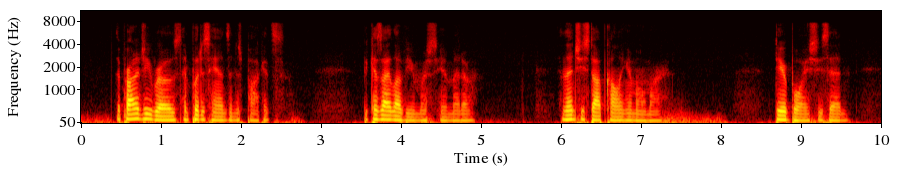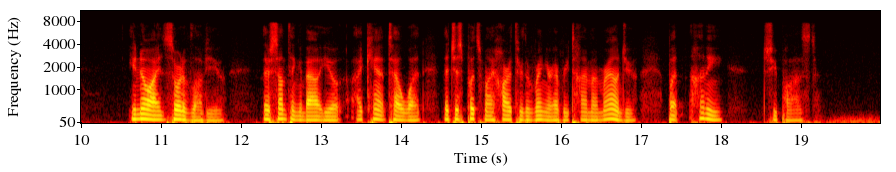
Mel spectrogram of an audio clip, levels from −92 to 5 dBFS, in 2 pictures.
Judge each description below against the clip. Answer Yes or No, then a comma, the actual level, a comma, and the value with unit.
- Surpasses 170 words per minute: Yes, average, 180 wpm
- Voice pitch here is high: No, low, 115 Hz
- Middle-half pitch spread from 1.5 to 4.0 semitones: Yes, average, 3.5 semitones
